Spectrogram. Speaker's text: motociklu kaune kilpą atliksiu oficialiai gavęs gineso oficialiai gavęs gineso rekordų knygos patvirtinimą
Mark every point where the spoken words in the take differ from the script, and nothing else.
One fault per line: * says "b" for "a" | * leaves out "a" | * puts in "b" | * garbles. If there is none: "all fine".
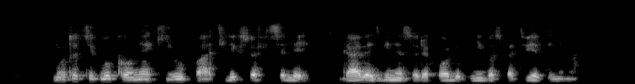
* leaves out "oficialiai gavęs gineso"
